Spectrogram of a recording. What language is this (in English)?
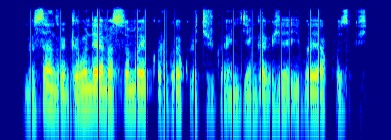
Kinyarwanda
